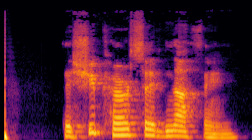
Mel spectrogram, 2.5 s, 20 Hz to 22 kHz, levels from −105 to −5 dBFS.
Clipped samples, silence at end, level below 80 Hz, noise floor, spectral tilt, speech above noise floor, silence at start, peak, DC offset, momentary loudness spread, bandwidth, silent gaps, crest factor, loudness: under 0.1%; 0.15 s; -44 dBFS; -67 dBFS; -6 dB/octave; 47 dB; 0.05 s; -2 dBFS; under 0.1%; 9 LU; 15.5 kHz; none; 18 dB; -21 LUFS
